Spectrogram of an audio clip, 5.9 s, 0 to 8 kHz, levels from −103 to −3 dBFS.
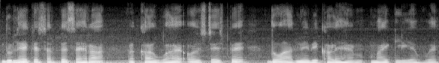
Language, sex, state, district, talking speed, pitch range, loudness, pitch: Hindi, male, Uttar Pradesh, Lucknow, 195 wpm, 115-125 Hz, -17 LUFS, 120 Hz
